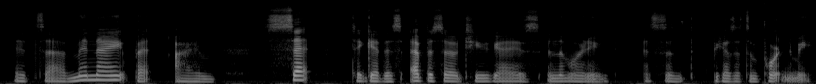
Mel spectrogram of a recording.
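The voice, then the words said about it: Tired, worn-out sounding voice. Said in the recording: “my voice is sounding a little burned out right now”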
